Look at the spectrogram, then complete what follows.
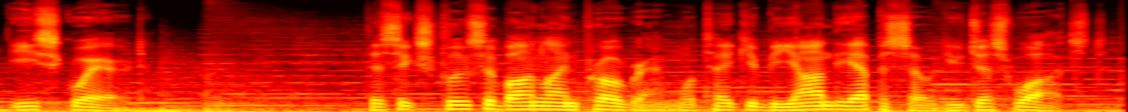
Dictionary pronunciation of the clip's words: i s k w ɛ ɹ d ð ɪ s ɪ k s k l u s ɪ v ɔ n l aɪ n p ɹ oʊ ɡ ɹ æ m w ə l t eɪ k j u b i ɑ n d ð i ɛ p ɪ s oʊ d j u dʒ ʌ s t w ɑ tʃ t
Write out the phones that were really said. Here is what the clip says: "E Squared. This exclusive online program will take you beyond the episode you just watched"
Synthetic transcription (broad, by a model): i s k w ɛ ɹ d ð ɪ s ɪ k s k l u s ɪ v ɔ n l aɪ n p ɹ oʊ ɡ ɹ æ m w ə l t eɪ k j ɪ b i ɑ n ð i ɛ p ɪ s oʊ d j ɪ dʒ ʌ s t w ɑ tʃ t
